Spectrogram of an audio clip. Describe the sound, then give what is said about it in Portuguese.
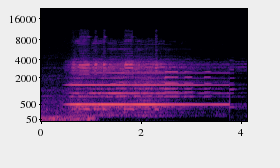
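A car horn blares in one long, steady, loud blast after a brief rumble of traffic, then cuts off abruptly near the end. It is from a protest car convoy of workers and business owners against the quarantine in São José do Rio Preto, São Paulo state, Brazil. No one speaks. “A movimentação de carros quebrou o silêncio provocado pela quarentena decretada pelos governos estadual e municipal.”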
